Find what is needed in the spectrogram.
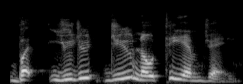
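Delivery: usual speaking voice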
